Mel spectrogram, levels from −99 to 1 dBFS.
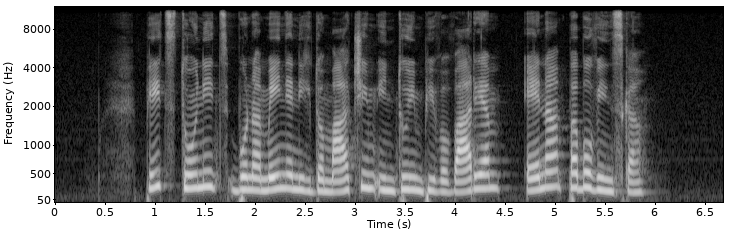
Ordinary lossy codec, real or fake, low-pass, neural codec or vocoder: none; real; 10.8 kHz; none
